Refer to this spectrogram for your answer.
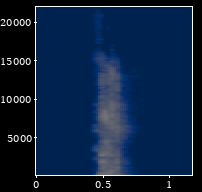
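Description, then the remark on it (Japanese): A single short fart, a brief buzzy burst lasting about a third of a second, moderately loud, with no talking around it. “先生の臭いおなら必死に匂いながら、惨めにしこりなよ。”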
